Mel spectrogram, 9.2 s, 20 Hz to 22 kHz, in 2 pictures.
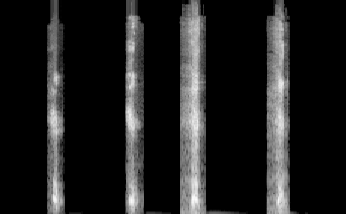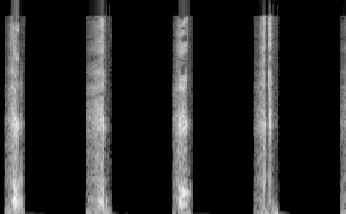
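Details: Short, sharp, voiced hiccups repeating steadily at about 27 a minute, with silence between. Violent, very loud persistent hiccups from episodes lasting hours each, recorded 11/1/19 to 11/20/19.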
